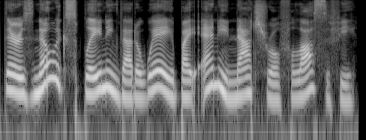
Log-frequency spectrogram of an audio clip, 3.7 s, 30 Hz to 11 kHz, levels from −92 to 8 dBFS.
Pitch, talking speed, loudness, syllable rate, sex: 220 Hz, 165 wpm, -16 LUFS, 5.8 syllables/s, female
